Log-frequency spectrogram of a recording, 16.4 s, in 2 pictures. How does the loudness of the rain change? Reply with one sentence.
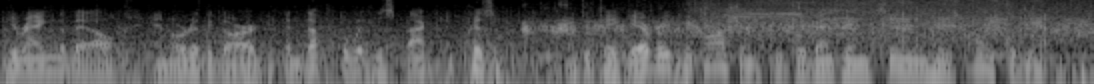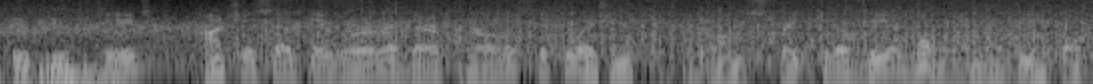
The loudness of the rain goes up.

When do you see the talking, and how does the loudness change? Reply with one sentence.
You can hear the talking from 0.0 to 16.3 s, at a steady volume.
